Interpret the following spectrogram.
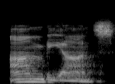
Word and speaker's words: ambiance: That ending A-N-C-E, that kind of pretty much comes from the French language.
